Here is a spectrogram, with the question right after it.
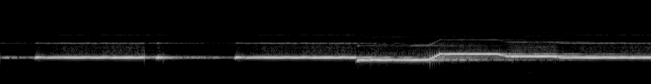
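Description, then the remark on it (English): A professional whistler holds a sustained, pure whistled tone steadily with a couple of brief breaks, then steps up and down in pitch near the end; clear and alone, with no talking. “And if he uses both, he has no direct whistle sound, which is compromising his own, you know, corporeal relationship with this sound that he's been developing for the past 15 years as a professional whistler.”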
